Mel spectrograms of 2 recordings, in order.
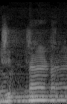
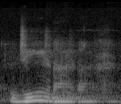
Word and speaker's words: जीर्णाणं: जीर्णाणं का मतलब बहुत से लोग जिन्नाणं बोलते हैं। दिस इज इनकरेक्ट, ये सही नहीं है उच्चारण। सही उच्चारण कौन सा है? जीर्णाणं। मगर इसके साथ और राइमिंग में वर्ड है तिन्नाणं तार्याणं, तो वहां पर तिन्नाणं ही है, यहाँ पर जीर्णाणं है, जिन्नाणं नहीं।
